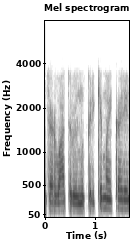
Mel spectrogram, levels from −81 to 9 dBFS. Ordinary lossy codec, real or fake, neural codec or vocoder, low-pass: Opus, 24 kbps; fake; codec, 16 kHz in and 24 kHz out, 1 kbps, XY-Tokenizer; 7.2 kHz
